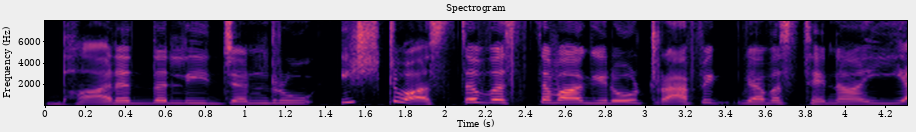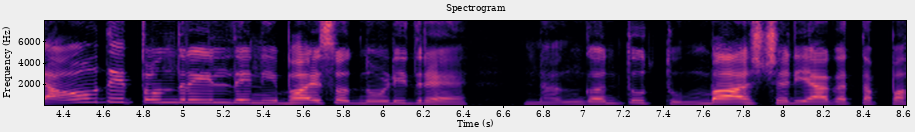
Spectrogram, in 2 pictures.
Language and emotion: Kannada, surprised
